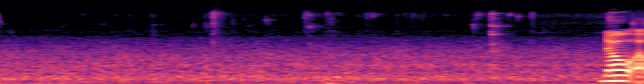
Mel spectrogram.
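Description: Cashew nuts frying in a little hot ghee in a small pan: a steady, even sizzle with a couple of faint pops.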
